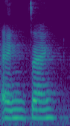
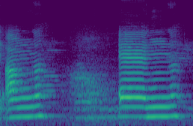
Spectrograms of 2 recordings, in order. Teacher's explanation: 中文的肮脏, 换一个母音念, 可是后面的鼻音, 不要从 velar 换到 alveolar. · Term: velar nasal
